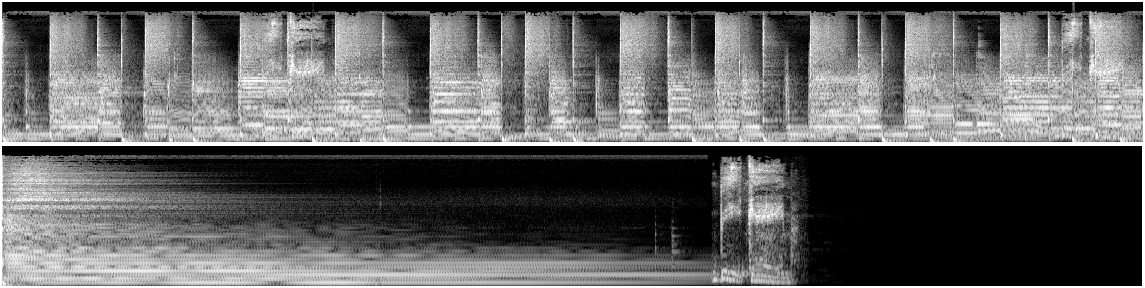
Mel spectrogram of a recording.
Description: Epic / Action
Fast paced
Mixolydian
hard rock
heavy metal
blues rock
distortion
rock guitars
Rock Bass
heavy drums
distorted guitars
hammond organ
